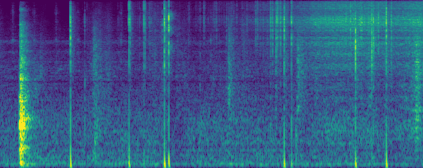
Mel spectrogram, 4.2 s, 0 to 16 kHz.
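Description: A pencil's graphite core heating under a 240-volt mains current: a sharp click just after the start as the supply is switched on, scattered snaps and crackles, then a hiss that builds from about three seconds in as the pencil starts to smoke heavily.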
